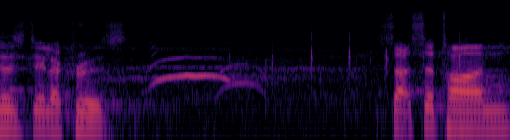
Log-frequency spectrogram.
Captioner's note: crowd cheering and applauding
